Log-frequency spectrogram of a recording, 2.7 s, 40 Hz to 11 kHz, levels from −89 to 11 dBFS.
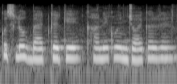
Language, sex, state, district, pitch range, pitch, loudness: Hindi, female, Uttar Pradesh, Lucknow, 220-230 Hz, 225 Hz, -14 LUFS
